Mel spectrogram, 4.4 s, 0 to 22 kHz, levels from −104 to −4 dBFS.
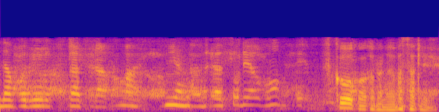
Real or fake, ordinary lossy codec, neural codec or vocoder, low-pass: fake; MP3, 32 kbps; codec, 16 kHz, 0.8 kbps, ZipCodec; 5.4 kHz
